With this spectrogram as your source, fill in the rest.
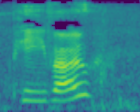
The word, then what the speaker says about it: Pivo: when I got my I was pronouncing it wrong it's not pivi oh it's Pivo my Pivo pod and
